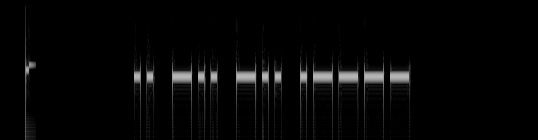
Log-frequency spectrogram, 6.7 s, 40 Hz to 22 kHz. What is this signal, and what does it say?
Morse code, heard as a keyed tone, about 15 wpm, 700 Hz. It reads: IDD1
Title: Four Challenging Letter-Number Combinations 15wpm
